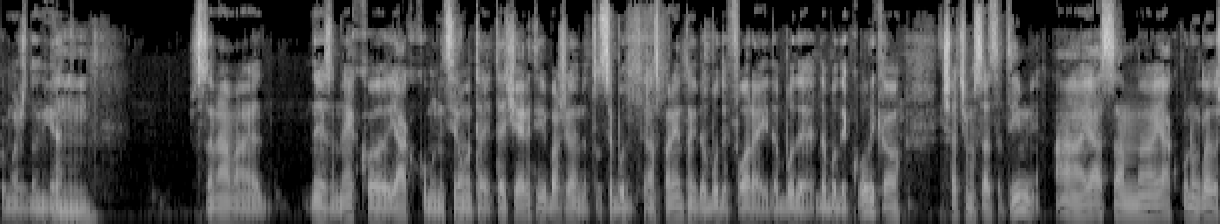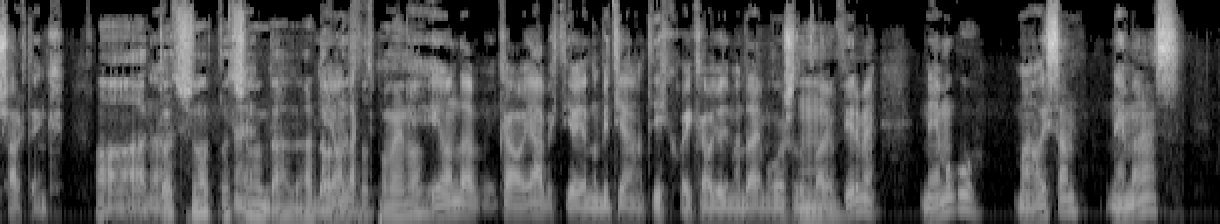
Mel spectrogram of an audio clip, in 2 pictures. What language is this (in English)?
Croatian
